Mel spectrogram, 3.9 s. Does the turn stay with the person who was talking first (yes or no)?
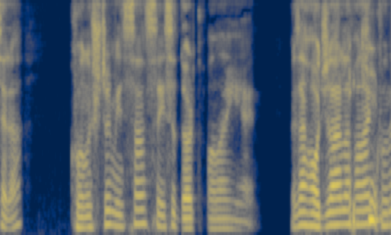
yes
